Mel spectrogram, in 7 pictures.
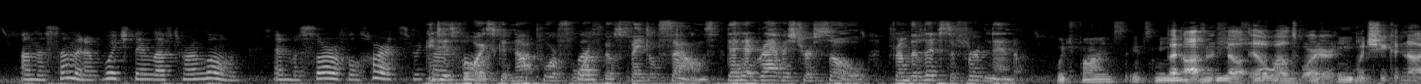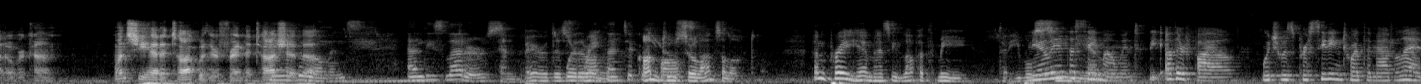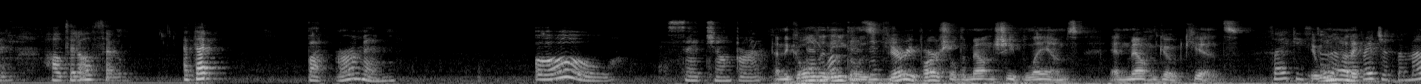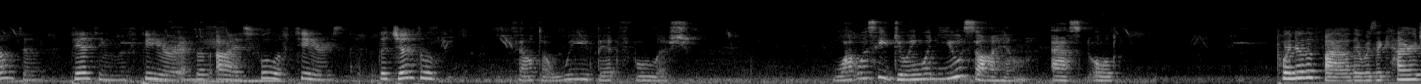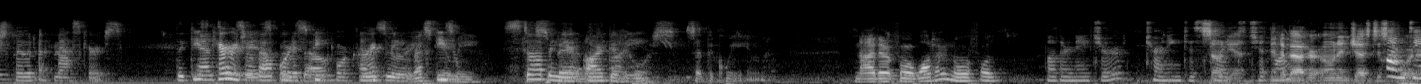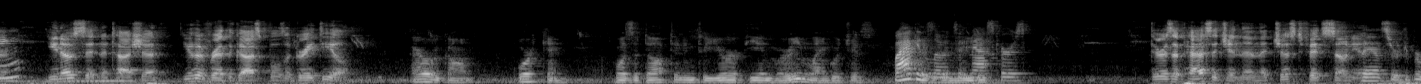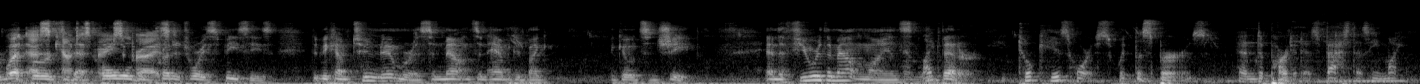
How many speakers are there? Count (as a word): nine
